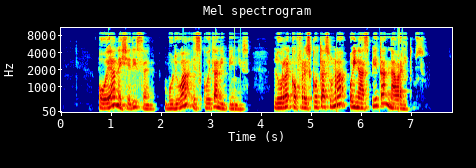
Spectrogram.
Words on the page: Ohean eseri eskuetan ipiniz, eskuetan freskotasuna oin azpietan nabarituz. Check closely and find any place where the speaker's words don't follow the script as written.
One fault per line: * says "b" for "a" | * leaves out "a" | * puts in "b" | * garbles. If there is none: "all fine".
* puts in "zen burua"
* says "lurreko" for "eskuetan"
